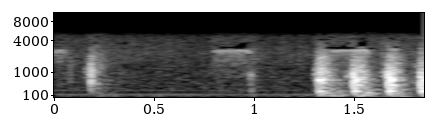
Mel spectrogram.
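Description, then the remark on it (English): Knocking on a front door: a soft single rap, then a pause, followed by four loud, evenly spaced knocks. No voices. “Somebody at the front door.”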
